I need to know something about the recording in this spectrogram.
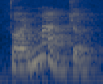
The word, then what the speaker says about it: formaggio: And we have the sound J at the end, which is spelt G-I-O. So you get the G-I, which means that we get the soft J.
